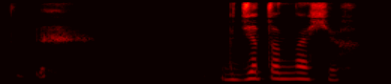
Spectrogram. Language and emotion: Russian, neutral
